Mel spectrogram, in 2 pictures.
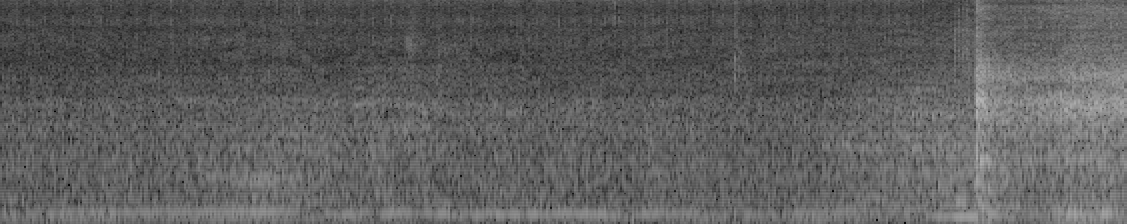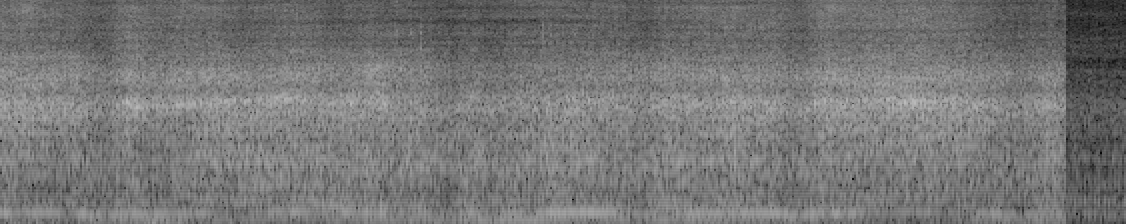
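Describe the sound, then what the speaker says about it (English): Formula Student race car engine idling steadily at a skidpad, a close, continuous buzzing drone with a brief rev blip partway through, then holding a slightly higher, rough idle. "Chennai now have their engine started"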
